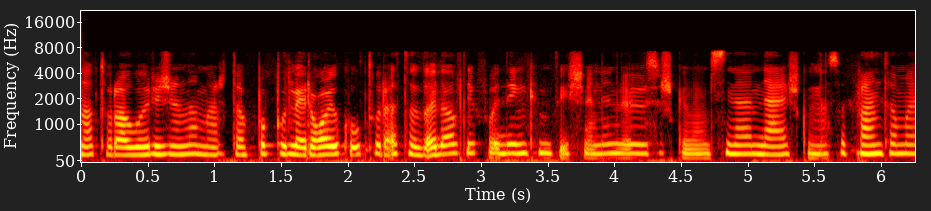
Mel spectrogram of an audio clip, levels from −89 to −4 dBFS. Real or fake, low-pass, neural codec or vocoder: fake; 7.2 kHz; codec, 16 kHz, 2 kbps, X-Codec, HuBERT features, trained on balanced general audio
